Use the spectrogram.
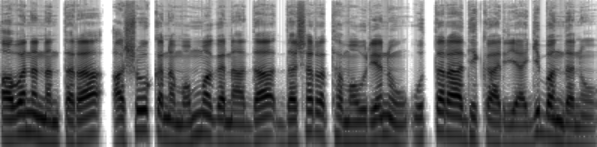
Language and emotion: Kannada, neutral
